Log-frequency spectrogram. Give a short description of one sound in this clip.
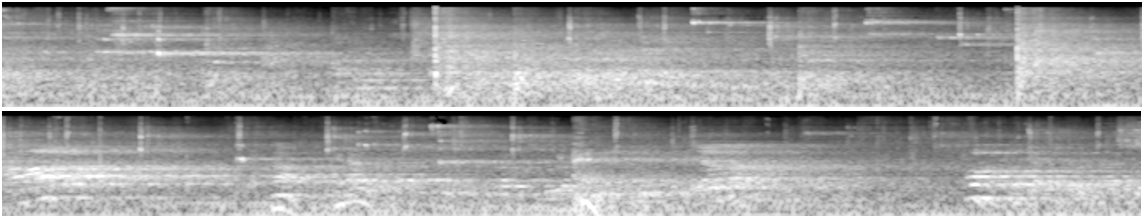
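Shuttlecocks are struck with rackets with sharp pops.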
